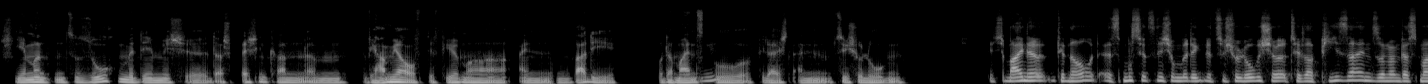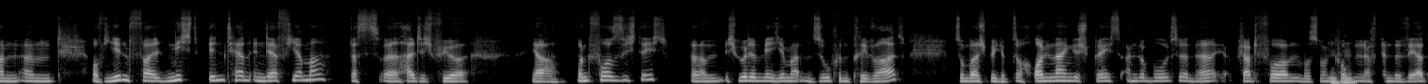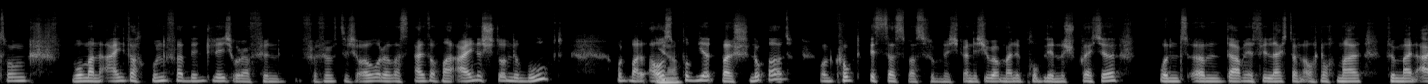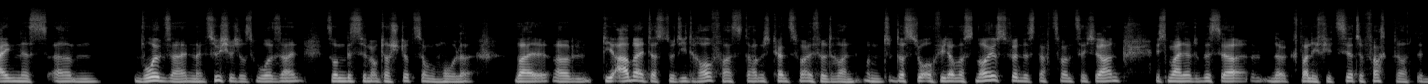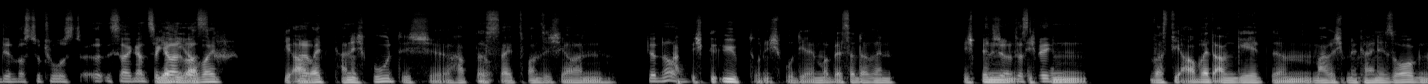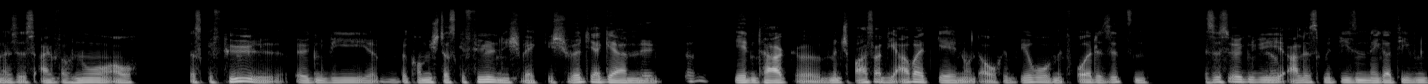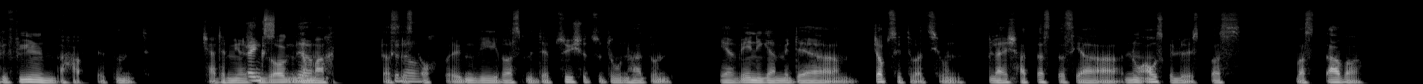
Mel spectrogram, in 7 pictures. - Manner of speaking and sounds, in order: stressed: "nicht"
- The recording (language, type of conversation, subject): German, advice, Wie kann ich mit Unsicherheit nach Veränderungen bei der Arbeit umgehen?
